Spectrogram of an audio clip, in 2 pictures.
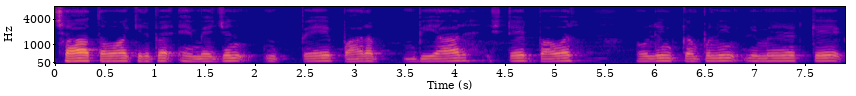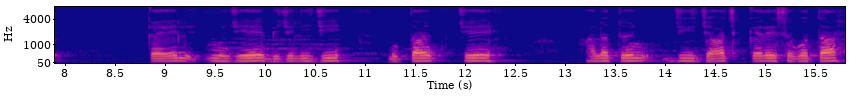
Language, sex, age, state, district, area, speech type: Sindhi, male, 30-45, Gujarat, Kutch, rural, read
